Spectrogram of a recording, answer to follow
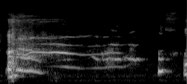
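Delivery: real high, helpless laugh; long squealing laugh, cracking up; dying laughing. Real, not acted. Laughing at their own lookalike story, dying laughing. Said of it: "I'm dying".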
